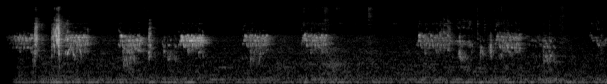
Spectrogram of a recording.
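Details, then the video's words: Pet budgerigars kept as a family group indoors give short bright chirps, grouped in bursts about every half second to a second, with a low steady hum beneath. "Beautiful budgies family"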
